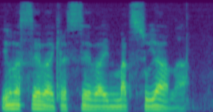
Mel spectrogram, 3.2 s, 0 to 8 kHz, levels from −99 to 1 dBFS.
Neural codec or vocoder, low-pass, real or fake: none; 7.2 kHz; real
